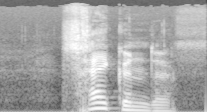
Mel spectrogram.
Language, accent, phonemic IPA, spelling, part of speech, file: Dutch, Netherlands, /ˈsxɛi̯.kʏn.də/, scheikunde, noun, Nl-scheikunde.ogg
- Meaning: chemistry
